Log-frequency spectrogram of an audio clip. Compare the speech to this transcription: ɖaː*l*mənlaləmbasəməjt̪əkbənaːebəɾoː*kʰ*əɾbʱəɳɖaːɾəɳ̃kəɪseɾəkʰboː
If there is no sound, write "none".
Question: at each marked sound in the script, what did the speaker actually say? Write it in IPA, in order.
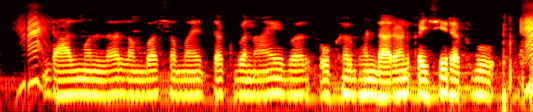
l, kʰ

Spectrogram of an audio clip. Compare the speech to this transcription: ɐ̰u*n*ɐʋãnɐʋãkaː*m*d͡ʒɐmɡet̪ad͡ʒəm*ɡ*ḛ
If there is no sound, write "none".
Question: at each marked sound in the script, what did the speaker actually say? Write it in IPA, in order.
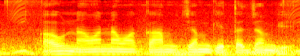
n, m, ɡ

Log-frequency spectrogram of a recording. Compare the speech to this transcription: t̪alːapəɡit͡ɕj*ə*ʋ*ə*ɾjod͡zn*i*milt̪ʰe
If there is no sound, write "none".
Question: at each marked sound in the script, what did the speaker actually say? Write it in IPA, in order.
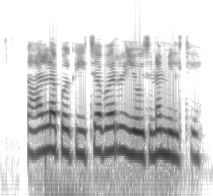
a, ə, a

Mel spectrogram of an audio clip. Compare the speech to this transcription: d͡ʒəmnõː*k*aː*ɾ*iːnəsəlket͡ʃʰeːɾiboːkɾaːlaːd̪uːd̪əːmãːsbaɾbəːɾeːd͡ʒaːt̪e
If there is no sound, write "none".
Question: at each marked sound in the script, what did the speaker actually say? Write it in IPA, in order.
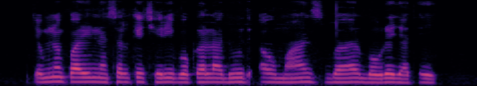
p, ɾ

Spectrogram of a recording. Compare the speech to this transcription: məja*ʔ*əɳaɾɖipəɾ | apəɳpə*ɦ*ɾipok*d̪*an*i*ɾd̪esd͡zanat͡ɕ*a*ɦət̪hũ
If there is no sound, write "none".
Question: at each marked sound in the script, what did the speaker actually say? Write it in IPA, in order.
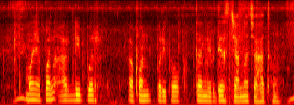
p, none, t̪, i, a

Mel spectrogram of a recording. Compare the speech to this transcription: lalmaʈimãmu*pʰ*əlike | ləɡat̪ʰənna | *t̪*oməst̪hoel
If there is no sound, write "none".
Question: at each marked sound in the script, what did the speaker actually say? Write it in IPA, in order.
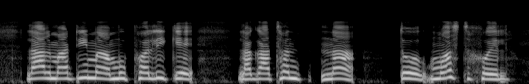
pʰ, t̪

